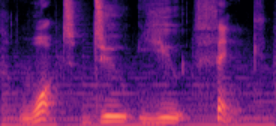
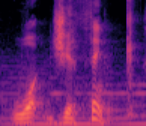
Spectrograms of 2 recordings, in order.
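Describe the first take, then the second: First: Each word is said fully and separately. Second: The words are reduced and blended together. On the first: "what do you think becomes what d'ye think" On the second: "what d'ye think. Much harder to understand"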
